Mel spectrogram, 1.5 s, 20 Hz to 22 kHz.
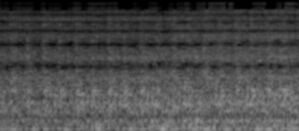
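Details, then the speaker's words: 1986 Jeep CJ7 258 straight six, Weber 32/36 carb, ceramic-coated header, after cold start: low, even idle with no misses, knocks or tapping; smooth and healthy. "as you can hear she's healthy it goes right back down to a very smooth"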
